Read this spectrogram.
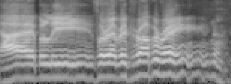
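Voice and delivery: slow crooning [name] croon on the lyric; [name] impersonation. Retold or imitated. Preacher mocking a song he calls stupid, slow [name] croon. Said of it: "That's a pretty good [name] impersonation".

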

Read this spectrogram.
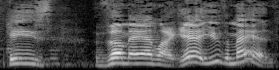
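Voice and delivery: loud, high "you the man"; admiring praise. Shown as a demonstration. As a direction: hype a friend up. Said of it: "or if I say".

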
